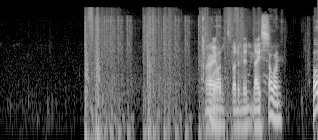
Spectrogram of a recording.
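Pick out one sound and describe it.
A rifle fires several quick shots.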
